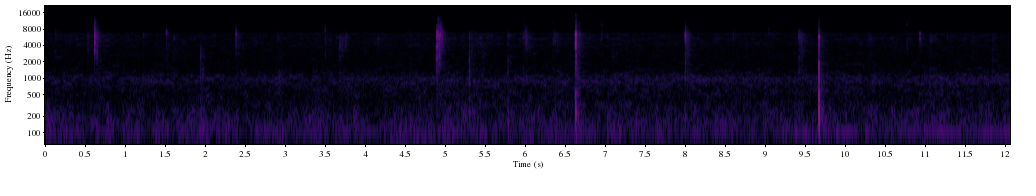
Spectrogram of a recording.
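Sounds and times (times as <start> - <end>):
bonfire crackling: 0.0 - 12.0
faint low steady hum: 0.0 - 12.0.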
